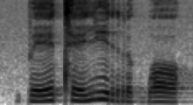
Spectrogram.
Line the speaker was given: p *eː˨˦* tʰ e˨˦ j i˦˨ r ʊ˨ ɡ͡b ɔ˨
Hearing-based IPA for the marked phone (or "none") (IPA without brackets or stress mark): eː˨˦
